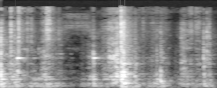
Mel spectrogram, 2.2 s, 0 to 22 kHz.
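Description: Hard PETG 3D-printed part scraping and knocking against a textured build plate as it is handled and tilted, in a few irregular scrapes, the loudest about a second in.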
